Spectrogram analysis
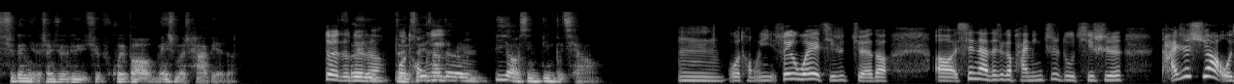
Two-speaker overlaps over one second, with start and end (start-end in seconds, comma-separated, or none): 3.4-4.8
